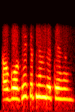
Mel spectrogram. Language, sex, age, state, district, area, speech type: Hindi, female, 45-60, Uttar Pradesh, Prayagraj, rural, conversation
